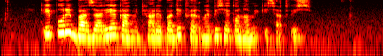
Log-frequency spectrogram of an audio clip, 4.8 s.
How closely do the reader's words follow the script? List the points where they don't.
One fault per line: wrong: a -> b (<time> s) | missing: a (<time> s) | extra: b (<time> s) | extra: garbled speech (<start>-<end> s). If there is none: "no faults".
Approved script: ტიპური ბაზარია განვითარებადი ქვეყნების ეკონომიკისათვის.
no faults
